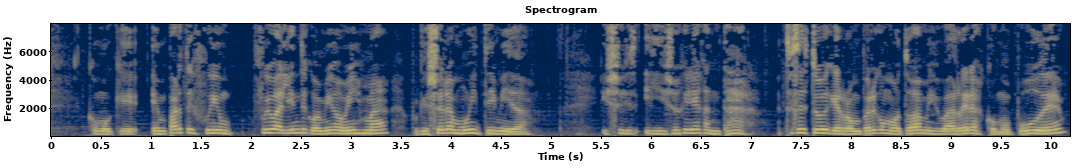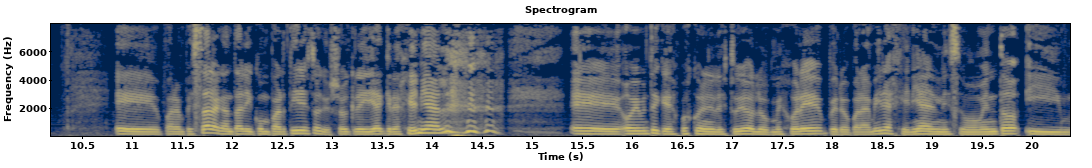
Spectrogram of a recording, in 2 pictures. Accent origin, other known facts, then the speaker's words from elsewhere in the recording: Gualeguaychú, Entre Ríos, Argentina; yo soy de Entre Ríos, de Gualeguaychú, y no hay profesores de violín acá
